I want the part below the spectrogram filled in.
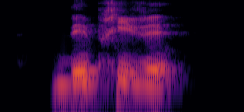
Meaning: to deprive of
- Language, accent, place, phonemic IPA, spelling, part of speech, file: French, France, Lyon, /de.pʁi.ve/, dépriver, verb, LL-Q150 (fra)-dépriver.wav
